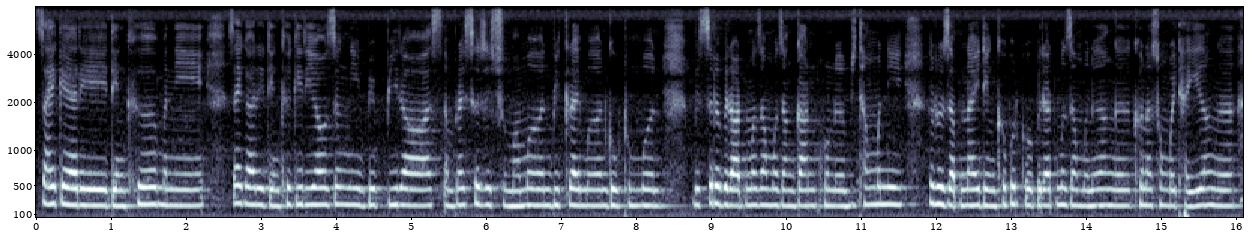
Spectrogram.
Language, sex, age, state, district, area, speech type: Bodo, female, 18-30, Assam, Kokrajhar, rural, spontaneous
